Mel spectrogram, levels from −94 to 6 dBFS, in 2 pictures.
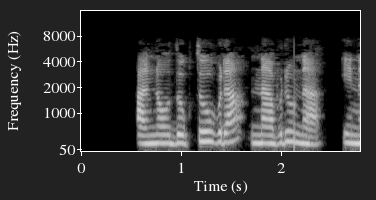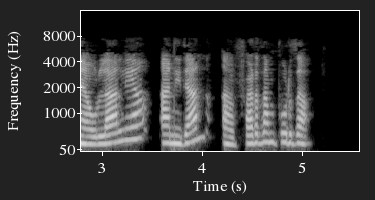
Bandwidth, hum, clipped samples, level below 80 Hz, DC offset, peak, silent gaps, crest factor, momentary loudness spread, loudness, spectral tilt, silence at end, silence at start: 7.2 kHz; none; under 0.1%; -58 dBFS; under 0.1%; -2 dBFS; 2.46-2.60 s, 3.50-3.57 s, 4.13-4.18 s; 18 dB; 6 LU; -18 LUFS; -6 dB/octave; 0.5 s; 0.55 s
